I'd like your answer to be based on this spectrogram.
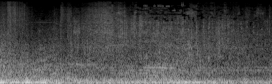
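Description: An Incendio fire spell cast in the video game Hogwarts Legacy roars out as a loud burst with a deep rumble, settling into a sustained fiery whoosh.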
